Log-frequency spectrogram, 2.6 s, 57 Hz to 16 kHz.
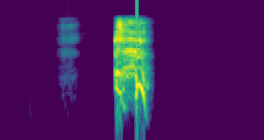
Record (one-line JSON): {"cough_length": "2.6 s", "cough_amplitude": 29151, "cough_signal_mean_std_ratio": 0.29, "survey_phase": "beta (2021-08-13 to 2022-03-07)", "age": "45-64", "gender": "Female", "wearing_mask": "No", "symptom_none": true, "smoker_status": "Never smoked", "respiratory_condition_asthma": false, "respiratory_condition_other": false, "recruitment_source": "REACT", "submission_delay": "1 day", "covid_test_result": "Negative", "covid_test_method": "RT-qPCR", "influenza_a_test_result": "Negative", "influenza_b_test_result": "Negative"}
